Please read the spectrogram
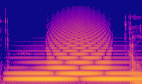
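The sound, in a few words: VCV Rack synth patch with sine wave LFO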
